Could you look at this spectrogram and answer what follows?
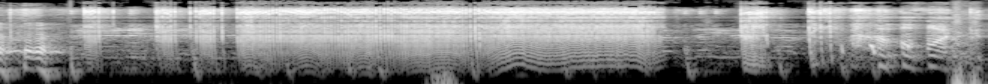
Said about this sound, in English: Anyway, next fart.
